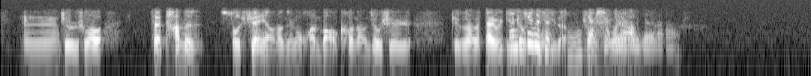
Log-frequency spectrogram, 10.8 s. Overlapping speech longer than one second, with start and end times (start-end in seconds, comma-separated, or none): 6.8-8.5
